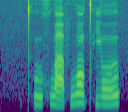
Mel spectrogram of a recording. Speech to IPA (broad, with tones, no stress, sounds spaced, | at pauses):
t̪ʰ u˧˥ x w ä̰˨˩ f w ɔ˥˩ t̪ʰ j o˧˥ ʊ̯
